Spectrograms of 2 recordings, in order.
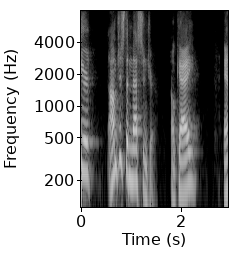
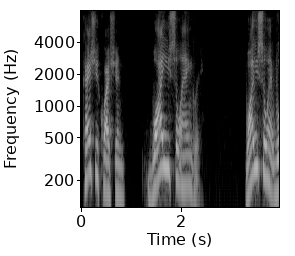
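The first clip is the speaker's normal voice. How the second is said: calm reassuring; 8 dB quieter, faster than usual. Retold or imitated. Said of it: "And I said, "Sir," I said, "Calm down".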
